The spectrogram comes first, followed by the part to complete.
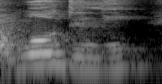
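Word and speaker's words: wudini: is spelled w-u-d-i-n-i but you clarify it's not pronounced like houdini which is how it is it's not that so yeah it's world disney what yeah disney like will there and yeah woe dunny and what is that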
